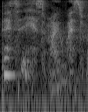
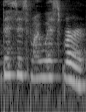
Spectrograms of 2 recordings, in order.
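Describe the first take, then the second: First: It is said in a quiet whisper. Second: It is said too loudly for a whisper.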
